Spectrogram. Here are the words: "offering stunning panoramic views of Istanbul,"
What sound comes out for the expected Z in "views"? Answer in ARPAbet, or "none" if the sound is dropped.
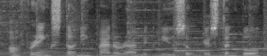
S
